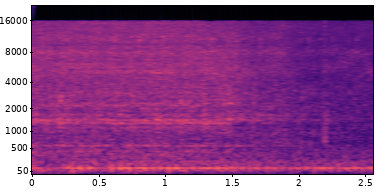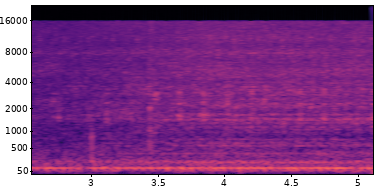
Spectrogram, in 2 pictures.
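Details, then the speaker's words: BMW E60/E90 N52 engine at idle: a steady light ticking of nearly three per second over a low hum. It sounds like rod knock but comes from the top end; the owner suspects the hydraulic lifters, unconfirmed. "It sounds like a rod knock, but it's coming from the top of the engine. So, one of the next videos here in the near future is going to be probably addressing the top end and trying to figure out how to fix the infamous top end tick from the hydraulic lifters."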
